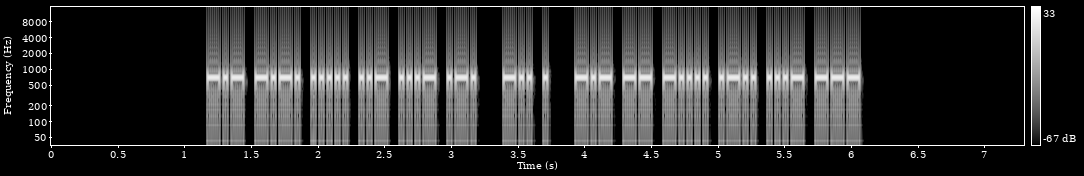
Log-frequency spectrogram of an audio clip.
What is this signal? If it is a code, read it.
Morse code, heard as a keyed tone, about 40 wpm, 700 Hz. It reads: KC5UVR DE KM6LVO
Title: USA Callsign DE Callsign 40wpm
